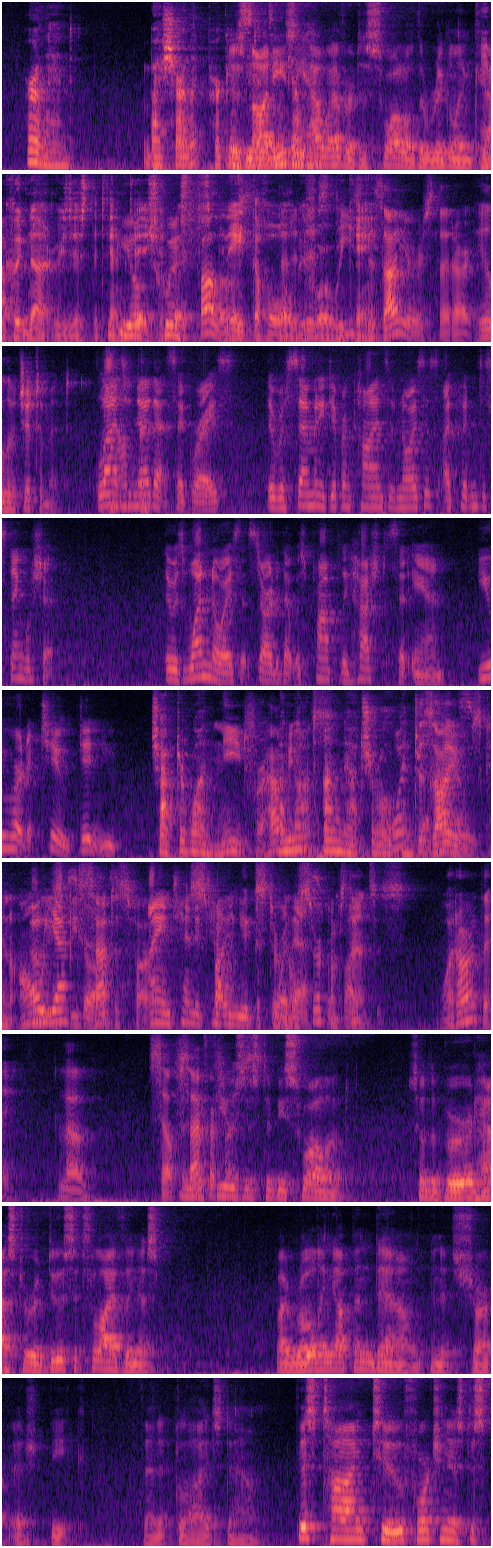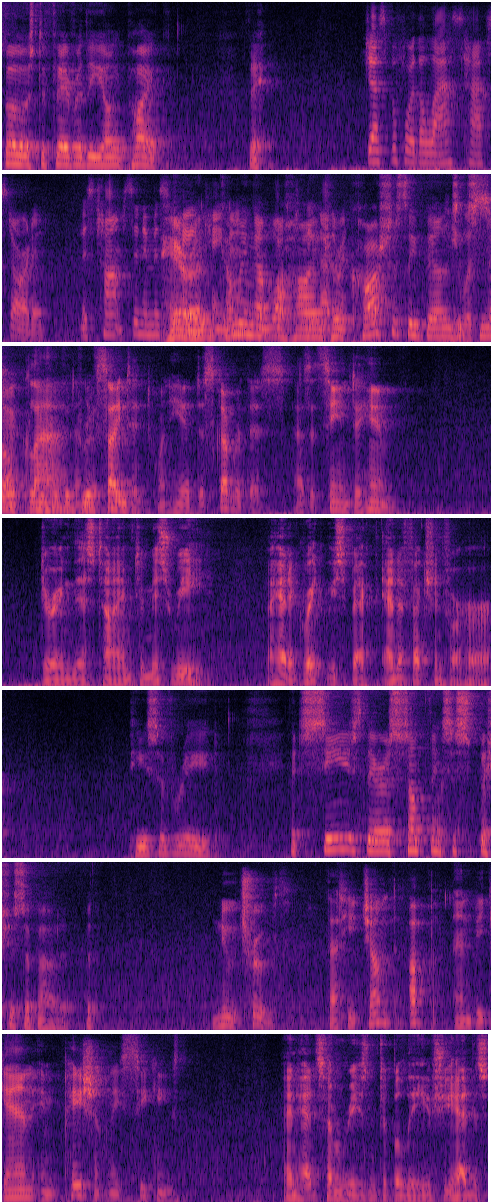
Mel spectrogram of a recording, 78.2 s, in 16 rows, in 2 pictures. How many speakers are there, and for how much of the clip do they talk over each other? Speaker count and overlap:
five, about 22%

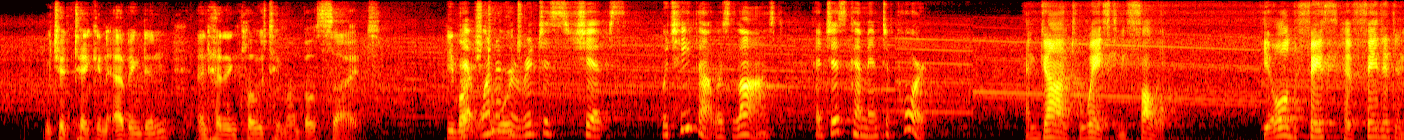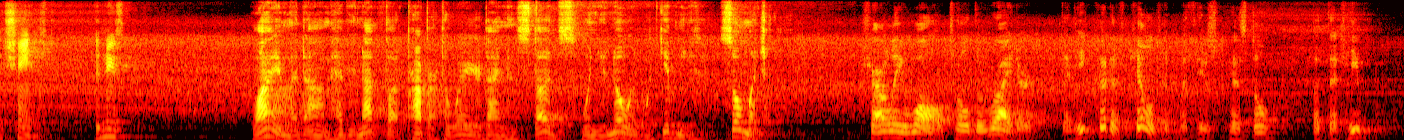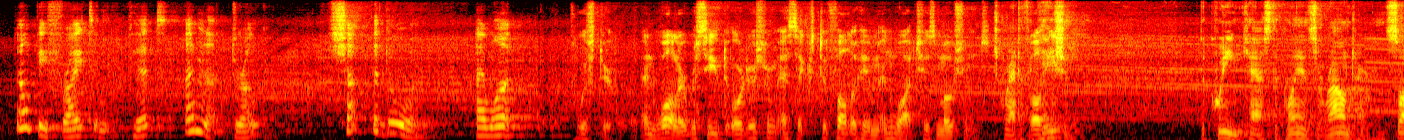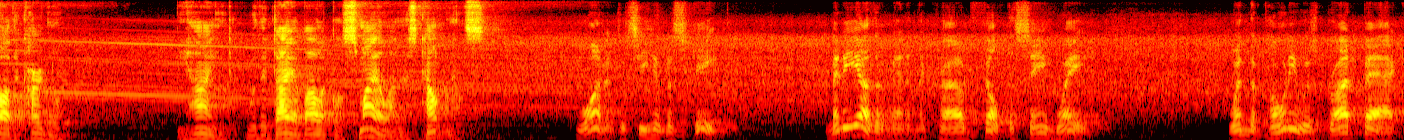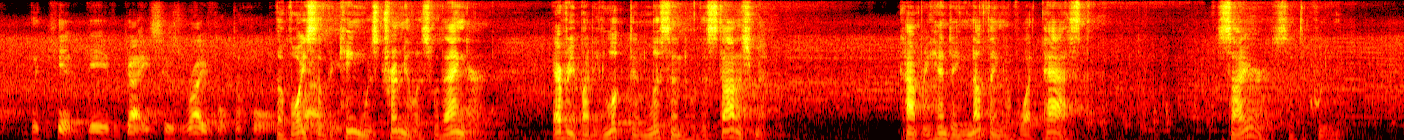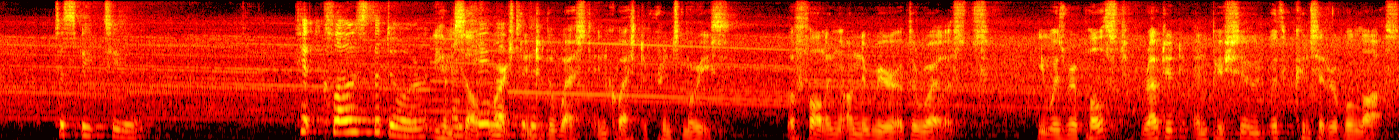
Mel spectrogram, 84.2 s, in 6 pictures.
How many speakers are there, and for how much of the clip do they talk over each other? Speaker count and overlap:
six, about 4%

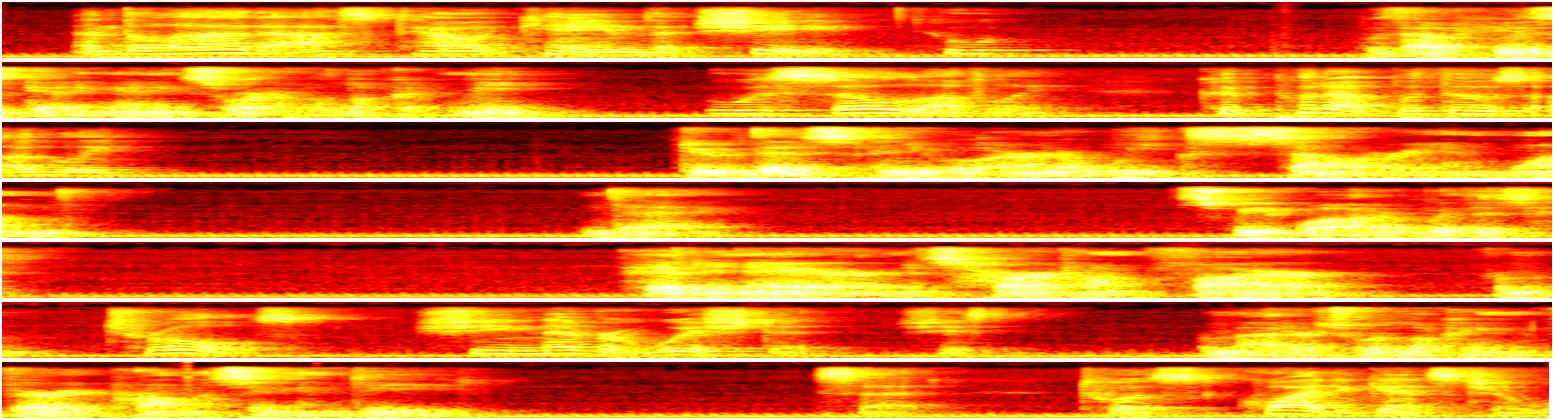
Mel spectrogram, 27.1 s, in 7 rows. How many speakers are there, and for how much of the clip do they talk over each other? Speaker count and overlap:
two, no overlap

